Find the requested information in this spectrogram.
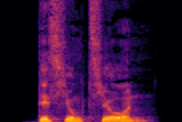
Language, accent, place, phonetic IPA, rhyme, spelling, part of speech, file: German, Germany, Berlin, [dɪsjʊŋkˈt͡si̯oːn], -oːn, Disjunktion, noun, De-Disjunktion.ogg
- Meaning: disjunction (logic)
